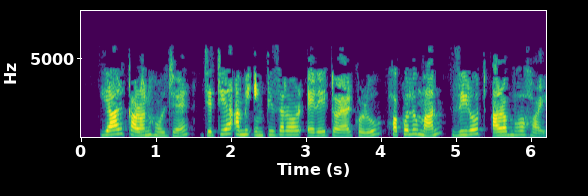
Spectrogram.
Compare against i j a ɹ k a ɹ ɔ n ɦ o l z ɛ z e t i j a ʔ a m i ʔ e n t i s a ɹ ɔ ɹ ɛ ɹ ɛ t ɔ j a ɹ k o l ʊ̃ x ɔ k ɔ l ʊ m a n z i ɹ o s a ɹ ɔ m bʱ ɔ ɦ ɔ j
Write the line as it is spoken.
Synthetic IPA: i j a ɹ k a ɹ ɔ n ɦ o l z ɛ z e t i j a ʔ a m i ʔ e n t i z a ɹ ɔ ɹ ɛ ɹ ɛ t ɔ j a ɹ k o ɹ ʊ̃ x ɔ k ɔ l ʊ m a n z i ɹ o t a ɹ ɔ m bʱ ɔ ɦ ɔ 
